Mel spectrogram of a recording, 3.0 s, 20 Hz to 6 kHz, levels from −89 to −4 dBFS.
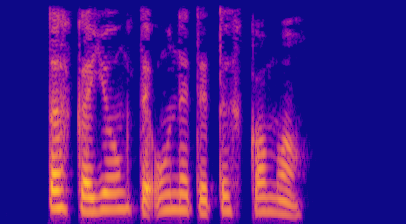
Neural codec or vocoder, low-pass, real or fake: none; 5.4 kHz; real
